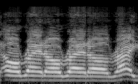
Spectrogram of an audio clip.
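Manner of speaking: lightly voiced catchphrase; a hint of a lazy "all right, all right"; mock "all right" drawl. Shown as a demonstration. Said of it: "Instead of saying".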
